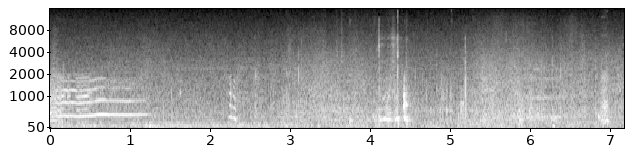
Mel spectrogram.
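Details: Asian Bear Dog litter at ten days old, F1 hybrid of Tibetan Mastiff and American Akita, five pups: one steady, clear whimper opening the clip, followed by faint scattered squeaks and rustling.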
